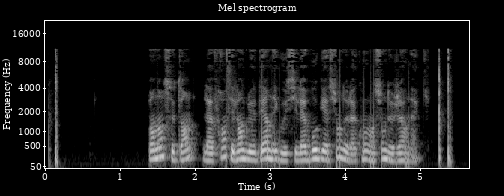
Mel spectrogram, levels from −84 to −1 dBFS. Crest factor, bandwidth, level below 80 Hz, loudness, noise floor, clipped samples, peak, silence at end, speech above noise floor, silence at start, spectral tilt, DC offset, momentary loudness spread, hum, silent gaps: 26 dB; 11.5 kHz; -56 dBFS; -25 LUFS; -76 dBFS; under 0.1%; 0 dBFS; 0.25 s; 52 dB; 0.05 s; -5.5 dB/octave; under 0.1%; 9 LU; none; none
